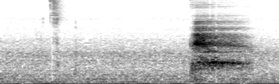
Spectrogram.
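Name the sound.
imitated heavy breathing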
